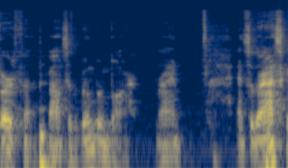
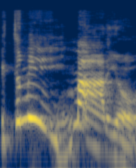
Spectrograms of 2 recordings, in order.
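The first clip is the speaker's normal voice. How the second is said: big, loud, cartoonish put-on Italian accent; 9 dB louder than usual. Telling someone who isn't trying how it should sound, Mario voice. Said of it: "do a Mario voice".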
